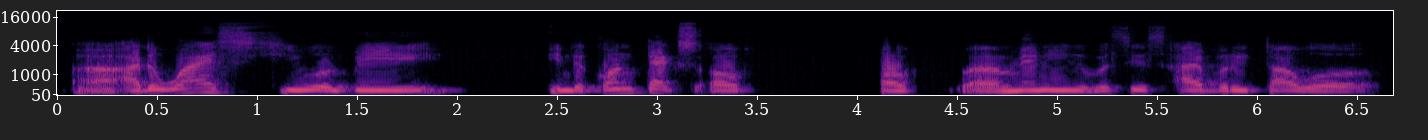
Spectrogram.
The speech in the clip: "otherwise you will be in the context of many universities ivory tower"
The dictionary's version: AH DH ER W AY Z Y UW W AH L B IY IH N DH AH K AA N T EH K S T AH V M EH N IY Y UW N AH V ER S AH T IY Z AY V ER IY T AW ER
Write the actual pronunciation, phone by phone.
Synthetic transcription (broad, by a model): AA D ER W AY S Y UW W AH L B IY IH N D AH K AA N T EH K S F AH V M EH N IY Y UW N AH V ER S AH S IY IH V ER IY T AW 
